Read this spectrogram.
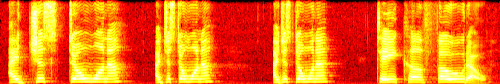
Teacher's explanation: The T is also dropped between the don't and the want, right? The T after an N, when it's unstressed, in this case in a function word, is often dropped.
